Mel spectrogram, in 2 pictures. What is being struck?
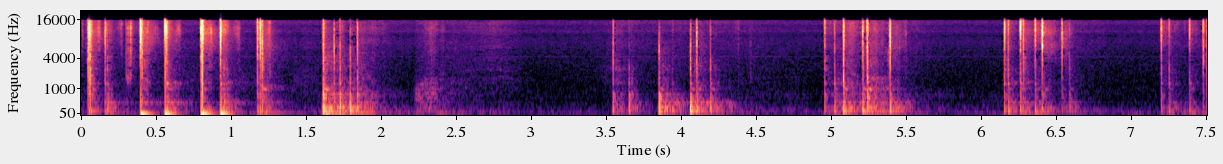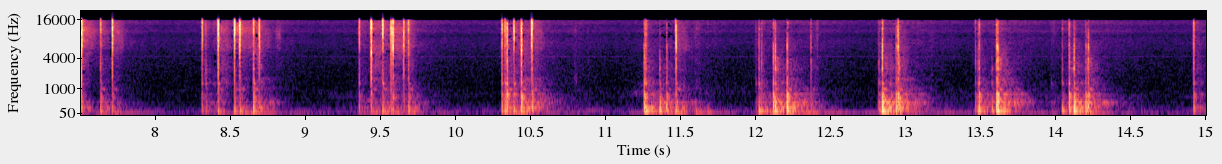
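Wooden tabletop.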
